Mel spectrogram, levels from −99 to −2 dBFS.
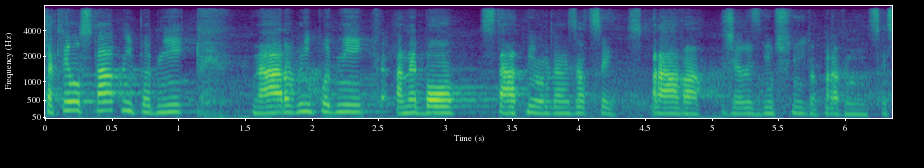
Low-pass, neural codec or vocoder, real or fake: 7.2 kHz; codec, 32 kHz, 1.9 kbps, SNAC; fake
